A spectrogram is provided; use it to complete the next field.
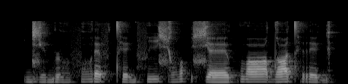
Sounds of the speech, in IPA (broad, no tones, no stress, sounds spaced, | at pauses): d͡ʑ e̤ b ɹ ɔ̤ f ɔ̤ ɾ ɛ f tʰ e ɡ f i ɕ ɔ̤ | ɕ ɛː kʷ ðˤ ʌː dˤ e tʰ r e ɡ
